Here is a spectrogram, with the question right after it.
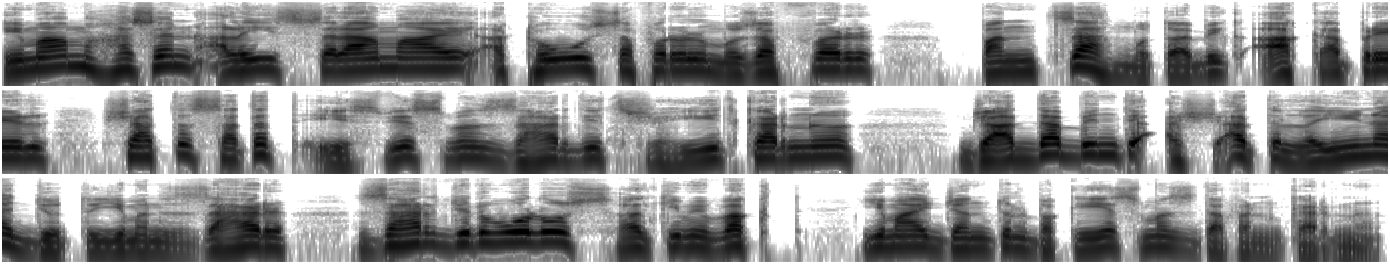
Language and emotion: Kashmiri, neutral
